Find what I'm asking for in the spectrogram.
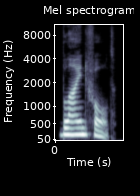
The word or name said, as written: blindfold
